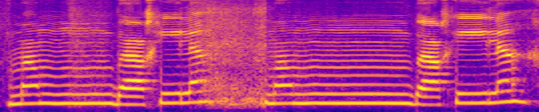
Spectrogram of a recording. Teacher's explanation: ہم میم کی ساؤنڈ کو پڑھے ہیں تو یہ اقلاب ہے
